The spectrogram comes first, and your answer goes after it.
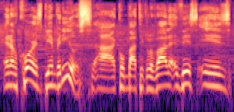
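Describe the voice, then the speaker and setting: High-pitched man, lucha libre-style fight announcer. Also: normal speed, dark tone, soft background music. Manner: bilingual, mixing Spanish phrases into English. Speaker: play-by-play announcer and host.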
